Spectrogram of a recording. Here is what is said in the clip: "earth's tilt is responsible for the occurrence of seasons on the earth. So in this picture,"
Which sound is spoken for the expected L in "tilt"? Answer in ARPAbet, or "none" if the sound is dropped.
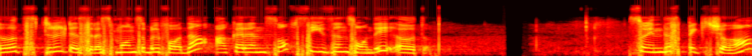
L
